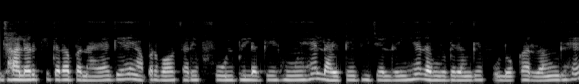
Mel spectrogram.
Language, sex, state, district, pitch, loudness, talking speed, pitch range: Hindi, female, Uttar Pradesh, Jalaun, 205 Hz, -18 LUFS, 260 wpm, 195-210 Hz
